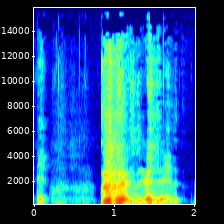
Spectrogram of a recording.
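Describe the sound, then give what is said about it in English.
A voice imitates a cough while the speaker is unwell and recovering from a cough: a short, harsh, throaty burst followed by a longer rasping one, both voiced and fairly loud, with a brief faint sound just before. “as I'm making fun of the cough. I actually do have to cough.”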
